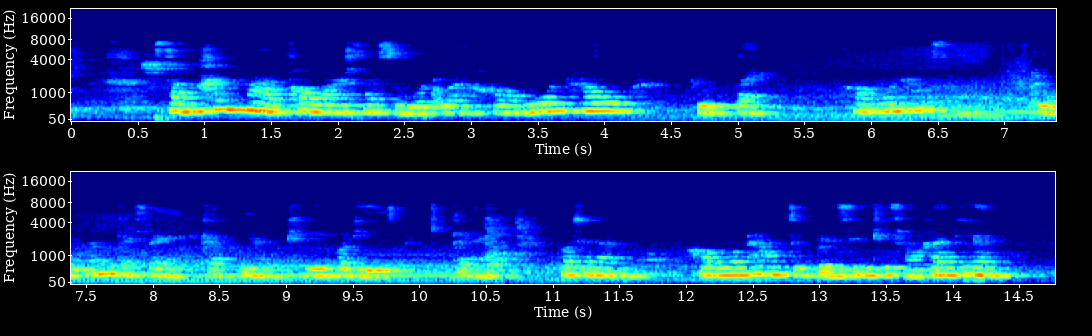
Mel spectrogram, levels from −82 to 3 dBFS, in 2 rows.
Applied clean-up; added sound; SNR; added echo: none; Car passing by; 20 dB; reverberation time 0.6 s.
